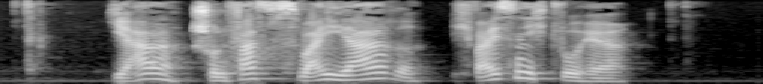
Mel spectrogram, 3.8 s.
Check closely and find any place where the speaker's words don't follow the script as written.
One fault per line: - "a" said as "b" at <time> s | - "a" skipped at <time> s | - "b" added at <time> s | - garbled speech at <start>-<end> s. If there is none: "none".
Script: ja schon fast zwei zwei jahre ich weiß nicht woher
- "zwei" skipped at 1.7 s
